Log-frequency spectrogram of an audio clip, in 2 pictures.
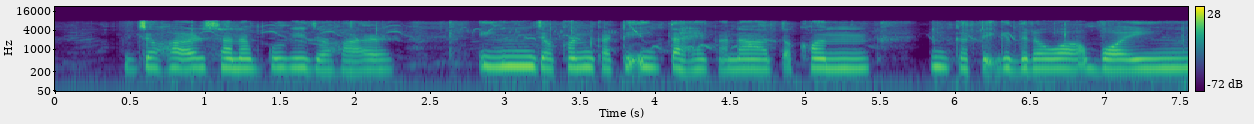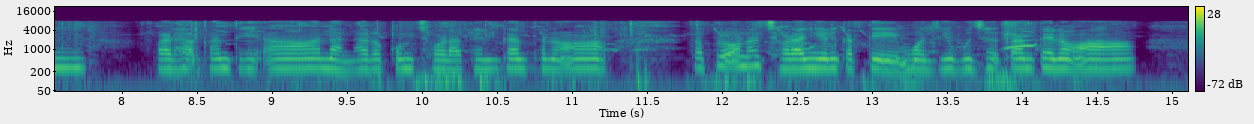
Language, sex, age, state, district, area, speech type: Santali, female, 18-30, West Bengal, Malda, rural, spontaneous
